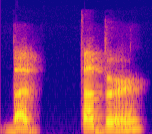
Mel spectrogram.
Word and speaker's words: Babur: Brienne told me before this podcast how to pronounce him and I forgot again. Was it Babur Bab? That's it. King Babur got to imagine your passion.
